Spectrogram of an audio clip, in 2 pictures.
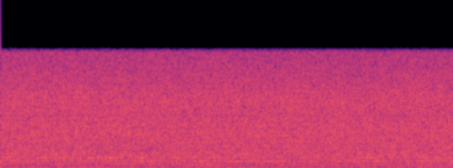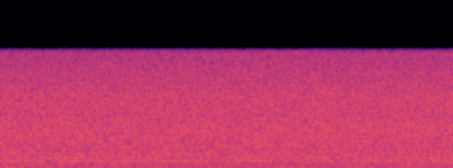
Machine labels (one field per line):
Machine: fan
